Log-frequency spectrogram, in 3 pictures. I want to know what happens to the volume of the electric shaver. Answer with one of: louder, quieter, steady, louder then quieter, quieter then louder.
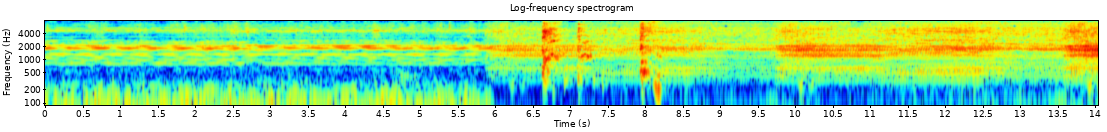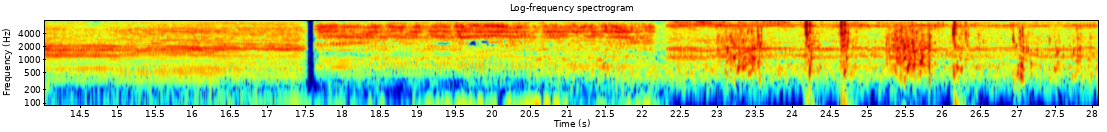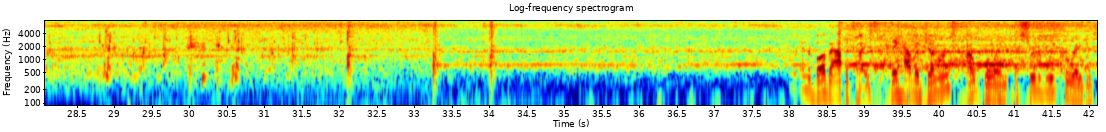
louder then quieter.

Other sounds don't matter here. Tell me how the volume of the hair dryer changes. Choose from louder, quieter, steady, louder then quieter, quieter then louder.
louder.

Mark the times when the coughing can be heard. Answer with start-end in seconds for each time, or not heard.
6.6-8.3, 29.9-30.6.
